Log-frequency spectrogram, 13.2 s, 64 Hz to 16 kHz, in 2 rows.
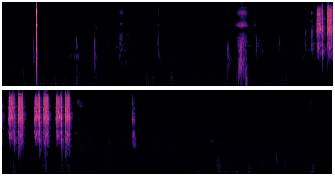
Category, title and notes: Sound effects > Electronic / Design
A Nikon 2012 professional camera takes multiple camera shots.
2012, shutter, camera, nikon, old, professional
